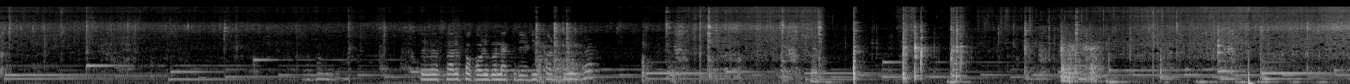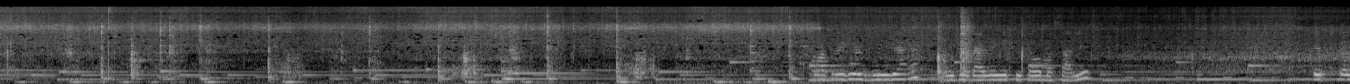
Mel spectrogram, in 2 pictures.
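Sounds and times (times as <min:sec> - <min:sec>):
vegetables sizzling in hot oil: 0:00.0 - 0:27.0
spatula scraping pan: 0:06.6 - 0:08.3, 0:13.6 - 0:21.8.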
